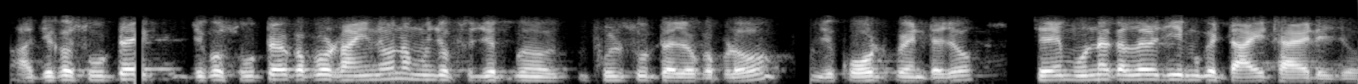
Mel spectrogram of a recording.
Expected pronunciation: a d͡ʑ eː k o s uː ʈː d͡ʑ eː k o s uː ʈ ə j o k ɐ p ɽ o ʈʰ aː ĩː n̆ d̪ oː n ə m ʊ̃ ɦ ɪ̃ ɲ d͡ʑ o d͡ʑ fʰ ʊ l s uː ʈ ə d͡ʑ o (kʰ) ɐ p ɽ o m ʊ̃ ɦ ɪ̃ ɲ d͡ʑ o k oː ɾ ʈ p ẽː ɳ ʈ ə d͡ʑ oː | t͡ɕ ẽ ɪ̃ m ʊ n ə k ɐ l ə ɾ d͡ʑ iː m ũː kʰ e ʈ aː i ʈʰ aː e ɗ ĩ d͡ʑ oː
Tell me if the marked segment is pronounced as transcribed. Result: no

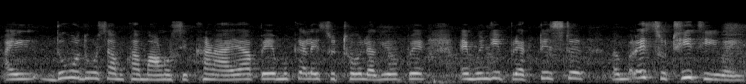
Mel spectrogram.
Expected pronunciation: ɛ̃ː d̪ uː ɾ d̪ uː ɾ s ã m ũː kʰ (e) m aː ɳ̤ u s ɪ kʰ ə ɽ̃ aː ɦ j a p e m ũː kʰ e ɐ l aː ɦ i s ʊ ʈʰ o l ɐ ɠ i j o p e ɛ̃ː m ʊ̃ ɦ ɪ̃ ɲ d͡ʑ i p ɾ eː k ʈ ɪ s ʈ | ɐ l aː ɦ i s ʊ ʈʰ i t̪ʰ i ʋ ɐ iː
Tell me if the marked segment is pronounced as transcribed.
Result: no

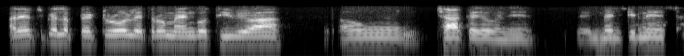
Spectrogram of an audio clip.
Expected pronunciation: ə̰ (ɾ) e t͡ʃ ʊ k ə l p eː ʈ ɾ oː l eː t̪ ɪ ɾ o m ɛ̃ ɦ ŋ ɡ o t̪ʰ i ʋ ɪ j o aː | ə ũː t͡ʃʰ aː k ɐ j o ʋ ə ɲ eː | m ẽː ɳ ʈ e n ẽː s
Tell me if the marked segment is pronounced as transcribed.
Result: yes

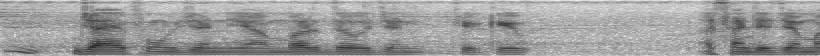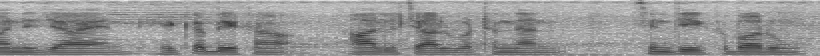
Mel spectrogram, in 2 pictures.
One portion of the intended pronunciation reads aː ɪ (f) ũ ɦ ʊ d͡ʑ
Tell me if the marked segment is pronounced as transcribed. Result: yes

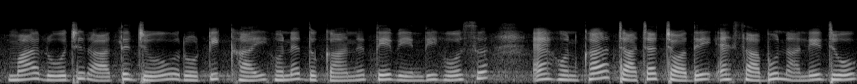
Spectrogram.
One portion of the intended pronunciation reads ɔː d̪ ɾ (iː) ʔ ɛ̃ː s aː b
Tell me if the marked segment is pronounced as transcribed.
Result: yes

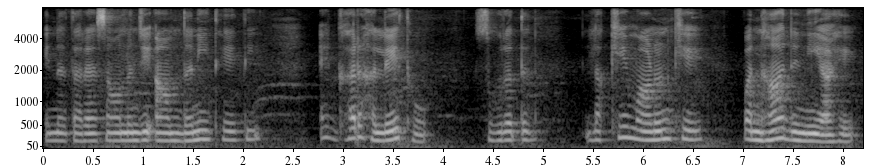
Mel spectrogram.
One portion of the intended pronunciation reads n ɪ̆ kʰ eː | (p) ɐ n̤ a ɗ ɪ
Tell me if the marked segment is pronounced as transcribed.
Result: yes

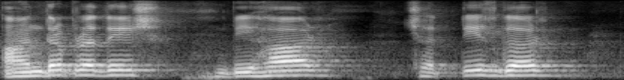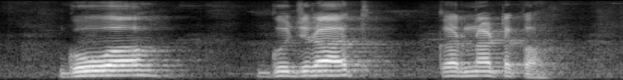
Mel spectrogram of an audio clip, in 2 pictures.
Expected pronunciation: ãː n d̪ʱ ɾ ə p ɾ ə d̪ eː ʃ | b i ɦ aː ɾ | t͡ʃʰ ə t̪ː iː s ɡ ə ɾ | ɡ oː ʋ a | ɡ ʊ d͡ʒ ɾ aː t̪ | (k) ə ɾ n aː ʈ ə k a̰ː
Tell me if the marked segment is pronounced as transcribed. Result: yes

